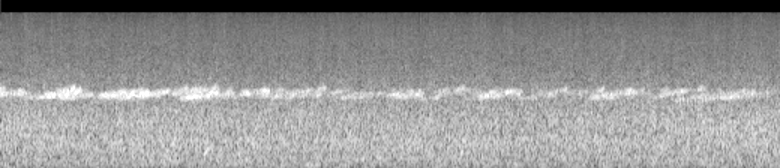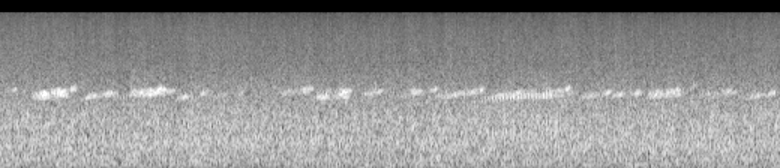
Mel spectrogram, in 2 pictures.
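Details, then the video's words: Frogs by a river in a pristine forest, giving a continuous chain of short, high, chirping croaks, several per second, over a steady rushing roar of flowing water. "River and Frogs sleep sounds"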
